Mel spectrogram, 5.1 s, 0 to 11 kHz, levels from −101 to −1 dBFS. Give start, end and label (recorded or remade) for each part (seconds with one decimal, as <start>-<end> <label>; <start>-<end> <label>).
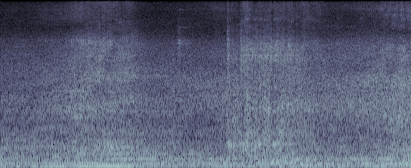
0.0-2.8 recorded; 2.8-3.7 remade; 3.7-5.1 recorded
